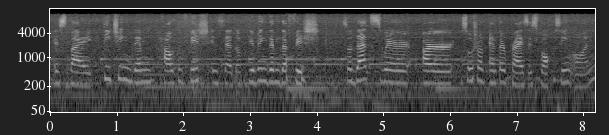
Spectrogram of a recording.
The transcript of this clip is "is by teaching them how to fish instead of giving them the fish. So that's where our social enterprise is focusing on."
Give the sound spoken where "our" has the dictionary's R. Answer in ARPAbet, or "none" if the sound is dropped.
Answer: R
